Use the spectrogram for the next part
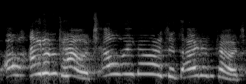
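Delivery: high, excited greeting of a friend; delighted surprise. Real, not acted. Spots a friend arriving in chat.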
